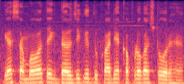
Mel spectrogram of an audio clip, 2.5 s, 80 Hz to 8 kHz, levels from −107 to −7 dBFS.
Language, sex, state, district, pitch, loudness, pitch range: Hindi, male, Jharkhand, Palamu, 135 Hz, -13 LUFS, 130-140 Hz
